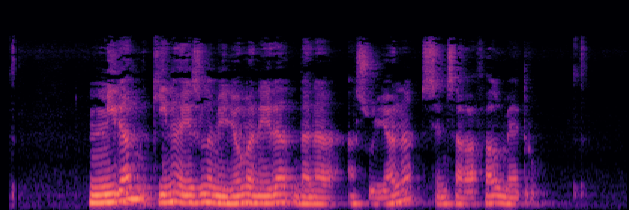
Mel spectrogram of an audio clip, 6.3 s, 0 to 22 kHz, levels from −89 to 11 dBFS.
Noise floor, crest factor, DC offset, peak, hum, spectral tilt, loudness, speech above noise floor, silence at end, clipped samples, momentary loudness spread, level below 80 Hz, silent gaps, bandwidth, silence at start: -63 dBFS; 18 dB; under 0.1%; -4 dBFS; none; -7 dB/octave; -20 LUFS; 43 dB; 0.95 s; under 0.1%; 13 LU; -58 dBFS; none; 10.5 kHz; 0.9 s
